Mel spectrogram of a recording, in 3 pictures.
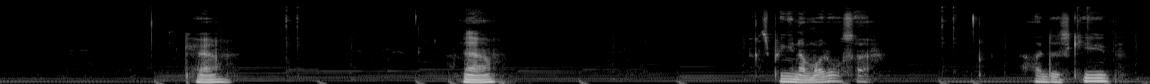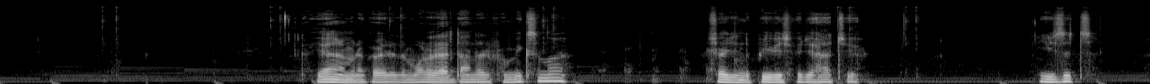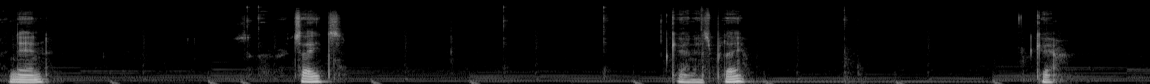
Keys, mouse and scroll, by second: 2.9 click, 9.5 click, 10.8 click, 12.5-15.7 drag, 25.5 click, 28.0 click, 30.0 space, 31.4 space, 33.5 s.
